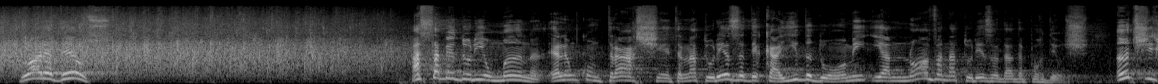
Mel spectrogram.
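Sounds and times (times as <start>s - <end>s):
audience applause: 0.0s - 4.1s
speech: 0.2s - 1.0s, 4.1s - 11.5s.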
